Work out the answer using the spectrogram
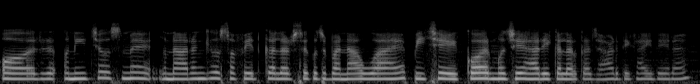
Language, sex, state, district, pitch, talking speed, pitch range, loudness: Hindi, female, Bihar, East Champaran, 255 Hz, 205 wpm, 255-265 Hz, -31 LUFS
